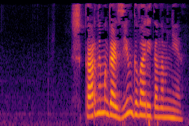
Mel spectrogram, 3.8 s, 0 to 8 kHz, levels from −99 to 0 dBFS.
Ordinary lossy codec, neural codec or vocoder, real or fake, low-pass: MP3, 32 kbps; none; real; 7.2 kHz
